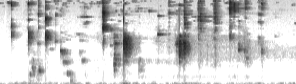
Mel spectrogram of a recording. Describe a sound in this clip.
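Billiard balls click against each other.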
